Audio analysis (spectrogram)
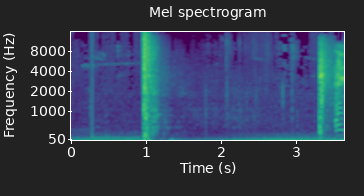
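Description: A Ruger Redhawk Alaskan revolver in 454 Casull, loaded with a Winchester small rifle primer, fires two sharp, loud, close shots a few seconds apart, each cracking through a low background hum.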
